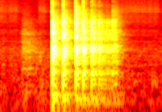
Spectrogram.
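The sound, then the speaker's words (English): Dice, rolled to determine how long before a character is knocked out, clatter across a hard surface in a quick burst of about six sharp, bright clicks that bounce and fade over under a second, with no voices. “And then I'm going to roll a con save this turn, and then if he's still stuck in it, then if he fails, then I'm going to roll something to determine how long he is before he's knocked out.”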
